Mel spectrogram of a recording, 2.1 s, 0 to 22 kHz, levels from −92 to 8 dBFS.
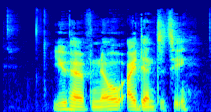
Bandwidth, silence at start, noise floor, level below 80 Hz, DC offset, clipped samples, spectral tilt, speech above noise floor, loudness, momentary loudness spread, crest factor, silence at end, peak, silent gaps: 16 kHz; 0.55 s; -54 dBFS; -62 dBFS; under 0.1%; under 0.1%; -3.5 dB/octave; 31 dB; -23 LUFS; 9 LU; 22 dB; 0.25 s; -2 dBFS; none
